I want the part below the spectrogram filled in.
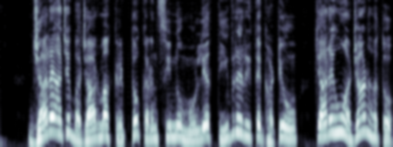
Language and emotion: Gujarati, surprised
